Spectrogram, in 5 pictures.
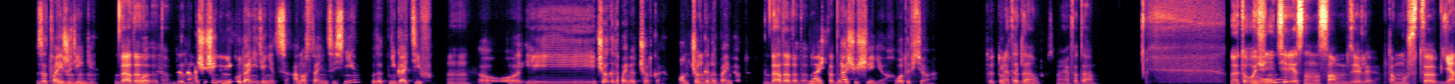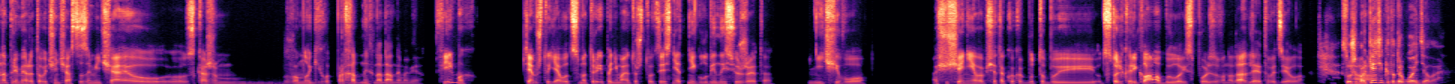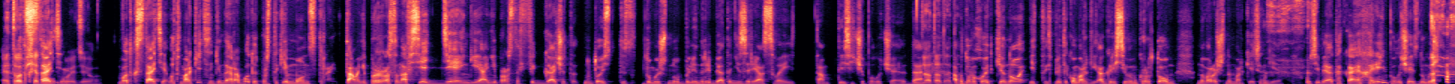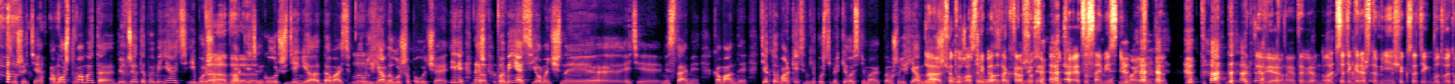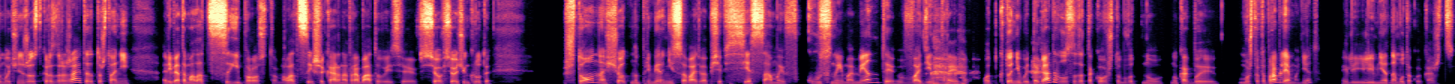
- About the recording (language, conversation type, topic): Russian, podcast, Что для тебя значит быть искренним в творчестве?
- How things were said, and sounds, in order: laugh; laughing while speaking: "Да"; laugh; laugh; laughing while speaking: "Да да да"; laugh; laugh; tapping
